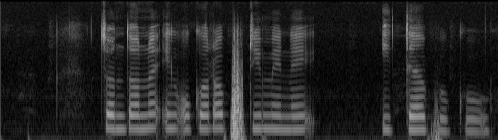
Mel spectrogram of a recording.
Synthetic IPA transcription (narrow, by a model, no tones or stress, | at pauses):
t͡ʃɔnt̪ɔneʔɪŋukɔɾɔb̥ud̪̥i̤mene | id̪̥a̤b̥uku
